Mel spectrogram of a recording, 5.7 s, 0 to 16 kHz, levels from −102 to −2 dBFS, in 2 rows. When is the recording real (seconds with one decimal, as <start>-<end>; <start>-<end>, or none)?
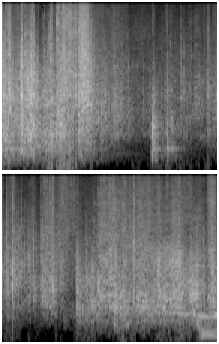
0.0-5.7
